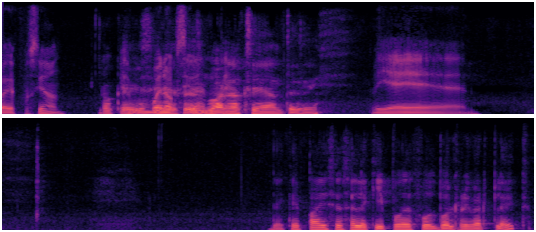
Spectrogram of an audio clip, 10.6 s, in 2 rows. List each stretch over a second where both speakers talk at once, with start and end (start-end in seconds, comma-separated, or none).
1.2-2.4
